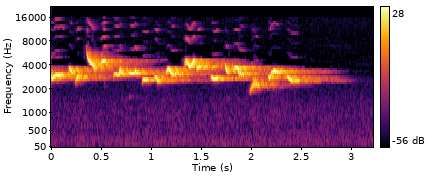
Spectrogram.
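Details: Eurasian blackcap (Sylvia atricapilla) sings a rapid, rich warble of varied fluty notes that rise and fall for nearly three seconds, then fade, with no other sounds.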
